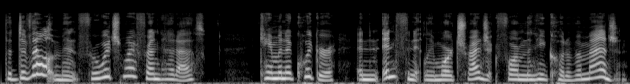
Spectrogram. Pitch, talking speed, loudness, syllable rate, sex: 255 Hz, 220 wpm, -18 LUFS, 6.6 syllables/s, female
